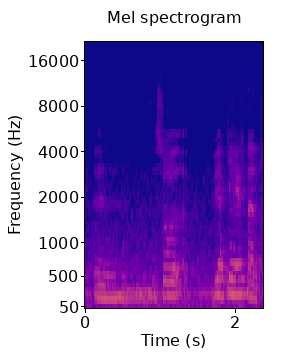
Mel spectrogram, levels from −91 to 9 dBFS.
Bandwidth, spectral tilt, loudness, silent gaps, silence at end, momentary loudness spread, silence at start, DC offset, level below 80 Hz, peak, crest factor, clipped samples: 12.5 kHz; -7.5 dB/octave; -44 LUFS; none; 0 s; 9 LU; 0 s; under 0.1%; -66 dBFS; -30 dBFS; 14 dB; under 0.1%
